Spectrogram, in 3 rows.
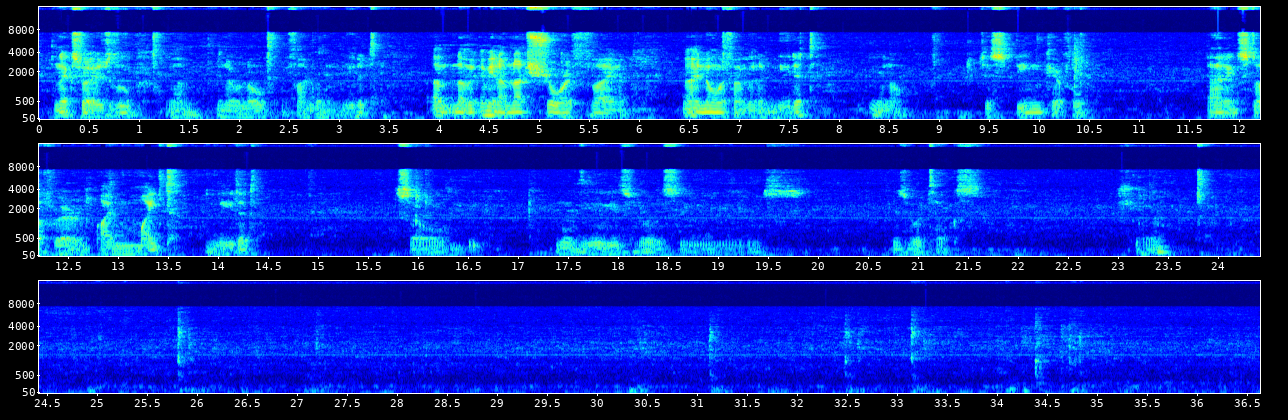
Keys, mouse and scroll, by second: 3.5 b, 6.8 shift+v, 9.2 a, 10.4 ctrl+r, 12.3 click, 12.6 a, 16.0 b, 17.2 g, 23.4 middle click, 24.3 middle click, 25.0 a, 25.8 b, 27.1 g, 30.3 click, 30.4 a, 31.2 b, 32.5 b, 33.2 b, 34.8 g.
